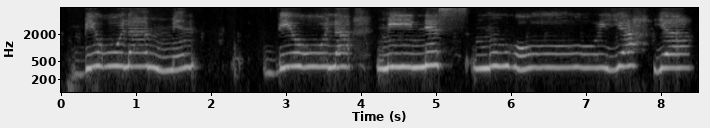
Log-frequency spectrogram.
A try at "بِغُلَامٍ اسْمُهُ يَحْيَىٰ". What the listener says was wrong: Well then, can you try it once more because it sound you give less time to this vertical fatha.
